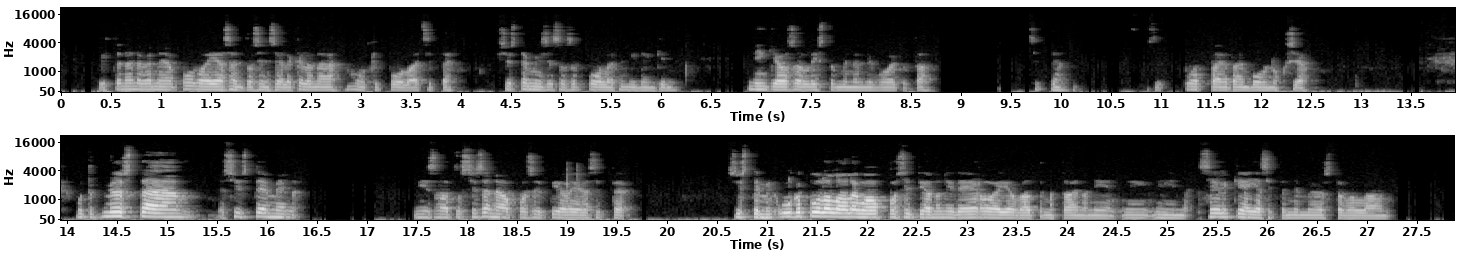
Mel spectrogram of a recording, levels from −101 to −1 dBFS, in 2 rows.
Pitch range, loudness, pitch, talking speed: 120-145 Hz, -23 LUFS, 130 Hz, 120 wpm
